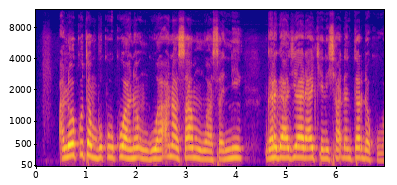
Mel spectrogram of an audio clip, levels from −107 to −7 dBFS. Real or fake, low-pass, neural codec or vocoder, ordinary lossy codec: real; none; none; none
